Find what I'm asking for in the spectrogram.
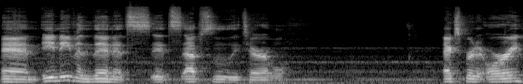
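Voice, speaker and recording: Slight Texas accent at a moderate pace, with noticeable background noise. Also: man. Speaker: streamer reading books aloud. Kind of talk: casual chat with live chat during reading break. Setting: live stream.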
